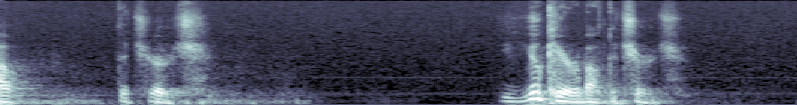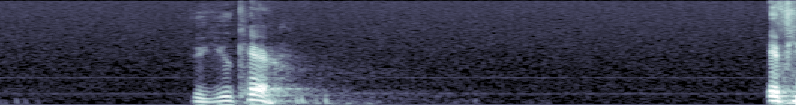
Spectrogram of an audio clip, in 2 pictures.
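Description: A middle-aged man speaks with animation through a microphone in a large echoing room, pausing between phrases.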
